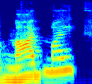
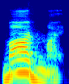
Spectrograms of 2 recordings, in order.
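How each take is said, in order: First: "mod mic?" asked with a rising, puzzled tune; puzzled question. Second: "Mod mic." said with a falling tune, confirming; settled statement. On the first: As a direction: say "mod mic?" like checking an unfamiliar name. Repeats commenter's unfamiliar term. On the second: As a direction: say "Mod mic." as a noted fact. Confirms the term to himself. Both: Real, not acted.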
